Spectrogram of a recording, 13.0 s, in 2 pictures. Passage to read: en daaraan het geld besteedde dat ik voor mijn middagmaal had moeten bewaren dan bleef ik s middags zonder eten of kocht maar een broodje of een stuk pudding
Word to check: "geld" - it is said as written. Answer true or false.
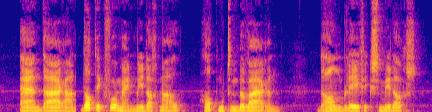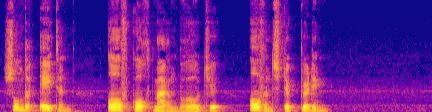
false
